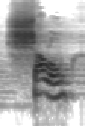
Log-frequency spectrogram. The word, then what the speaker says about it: shalom: Então, a pronúncia em hebraico da palavra paz é shalom, que tem o sentido de segurança, bem-estar, de uma pessoa com saúde, prosperidade e paz.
